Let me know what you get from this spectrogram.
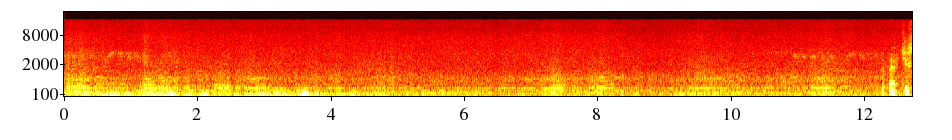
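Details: A swarm of bumblebees on a warm summer's day drones in a low, steady hum, several insects buzzing together and rising and falling as they pass.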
